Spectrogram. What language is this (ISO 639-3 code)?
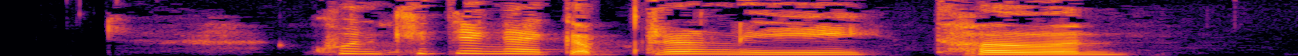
tha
